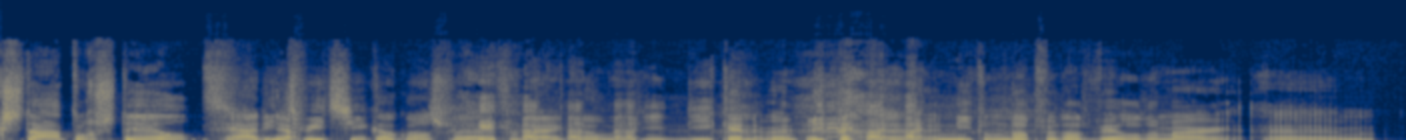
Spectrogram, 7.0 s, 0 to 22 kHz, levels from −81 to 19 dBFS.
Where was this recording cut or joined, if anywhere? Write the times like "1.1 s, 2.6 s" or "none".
1.0 s, 3.2 s, 4.6 s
